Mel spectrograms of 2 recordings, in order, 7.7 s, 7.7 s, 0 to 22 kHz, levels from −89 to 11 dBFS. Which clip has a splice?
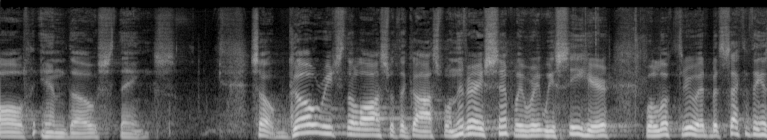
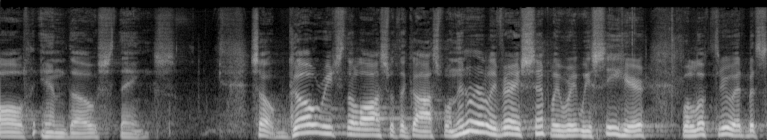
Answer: first; 1 cut; at 4.6 s

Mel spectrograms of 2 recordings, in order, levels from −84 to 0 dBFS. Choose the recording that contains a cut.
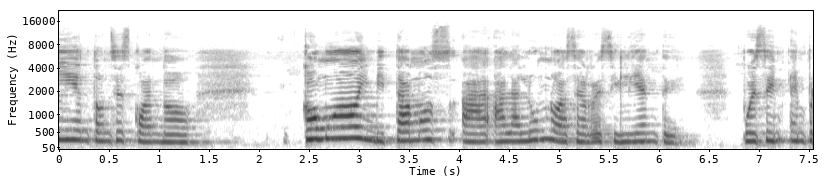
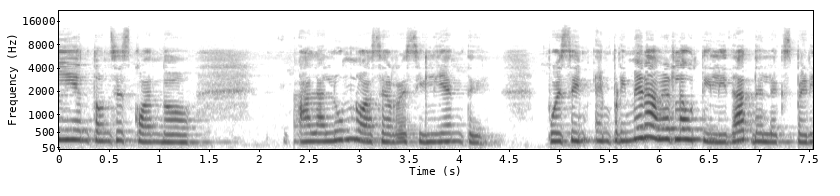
second; 1 cut; at 2.4 s

